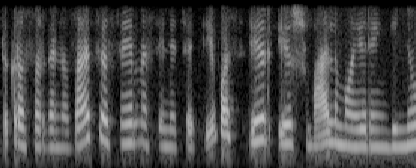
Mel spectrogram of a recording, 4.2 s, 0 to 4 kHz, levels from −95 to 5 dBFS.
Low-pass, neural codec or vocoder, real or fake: 3.6 kHz; none; real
